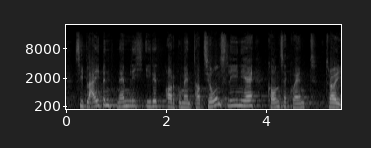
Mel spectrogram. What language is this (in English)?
Swiss German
